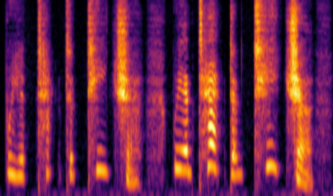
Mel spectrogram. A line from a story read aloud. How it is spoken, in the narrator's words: Hermione whimpered, staring at the lifeless Snape with frightened eyes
